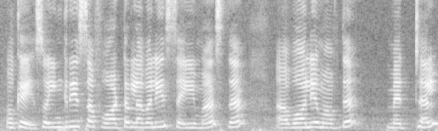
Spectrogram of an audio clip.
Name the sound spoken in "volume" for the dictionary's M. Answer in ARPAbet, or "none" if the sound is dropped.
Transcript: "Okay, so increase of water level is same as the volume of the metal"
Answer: M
